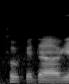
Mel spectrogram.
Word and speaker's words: puka dog: Have a puka dog. Did I pronounce that right? – Puka dog. Yeah, man.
